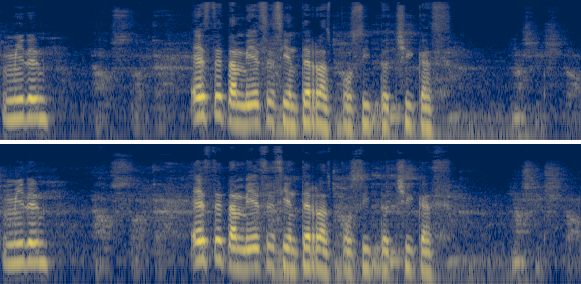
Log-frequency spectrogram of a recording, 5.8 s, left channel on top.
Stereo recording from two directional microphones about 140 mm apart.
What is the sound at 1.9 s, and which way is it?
Speech, 20° left (ahead or behind).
